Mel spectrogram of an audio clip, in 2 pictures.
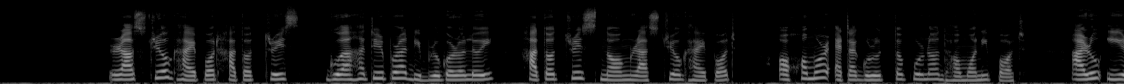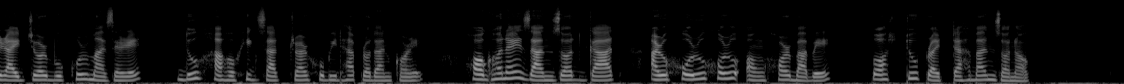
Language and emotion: Assamese, neutral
